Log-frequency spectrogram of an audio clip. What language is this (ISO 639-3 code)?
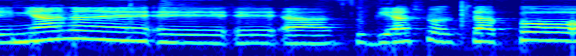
heb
